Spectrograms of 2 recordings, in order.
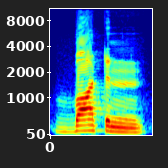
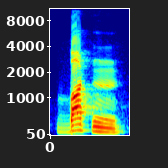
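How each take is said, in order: First: It is said slowly, with a schwa before n. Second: The final n is syllabic, with no vowel.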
